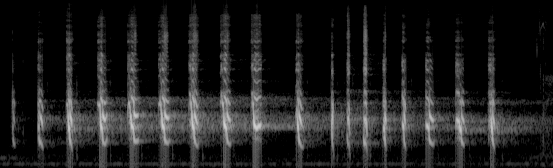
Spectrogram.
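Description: A carbon fiber trumpet turkey call, made as a substitute for a cane trumpet, imitates a turkey in a run of about eighteen clear yelps. They come quickly and evenly, close and fairly loud, with silence between them.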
